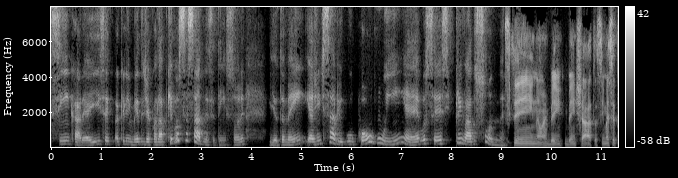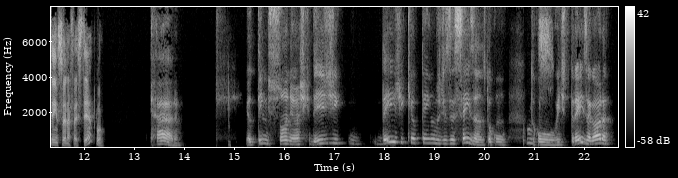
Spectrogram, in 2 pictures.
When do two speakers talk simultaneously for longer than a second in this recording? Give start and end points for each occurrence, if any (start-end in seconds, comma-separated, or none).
none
